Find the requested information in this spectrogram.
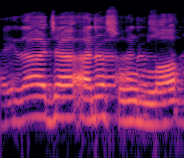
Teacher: اللہ کے لام سے پہلے را ہے، تو یہ اللہ کا لام بھی پر ہو رہا ہے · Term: لام مفخمہ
